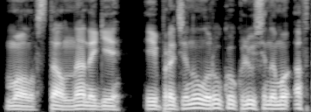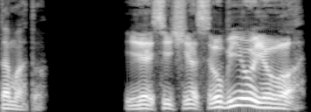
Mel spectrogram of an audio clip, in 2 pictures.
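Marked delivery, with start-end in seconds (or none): 4.3-6.1 loud, slow, menacing threat; furious threat. Acted. Mol threatening to kill the little one, loud and slow. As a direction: spit out the threat slowly.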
